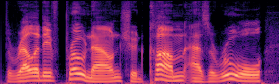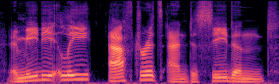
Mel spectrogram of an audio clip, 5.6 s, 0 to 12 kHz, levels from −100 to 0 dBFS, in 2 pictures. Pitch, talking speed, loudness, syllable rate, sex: 140 Hz, 130 wpm, -22 LUFS, 4.7 syllables/s, male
